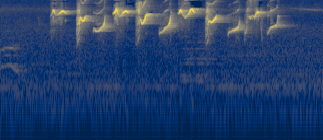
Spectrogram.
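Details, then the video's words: Great tit, locally gelatik batu, singing in gacor style: about a dozen crisp, high whistled notes in quick high-to-low pairs, delivered evenly over roughly two and a half seconds with a faint low murmur beneath. "Ini baru ngeplong dan gacor burung gelatik batu"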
